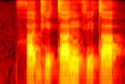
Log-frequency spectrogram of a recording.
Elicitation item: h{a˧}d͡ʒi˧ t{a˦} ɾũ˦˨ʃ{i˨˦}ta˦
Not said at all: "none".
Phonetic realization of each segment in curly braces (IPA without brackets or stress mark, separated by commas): a˧, a˦, i˨˦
